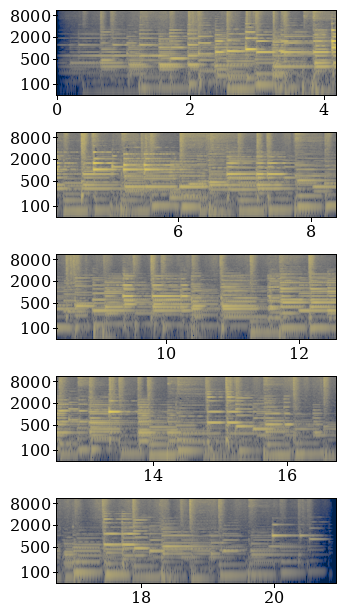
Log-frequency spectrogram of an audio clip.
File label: Piano Jazz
